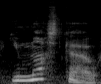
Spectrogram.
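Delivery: high, loud urgent plea; urgent cry. A narrator's reading. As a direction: urge him on, insistent. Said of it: "Sally cried".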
